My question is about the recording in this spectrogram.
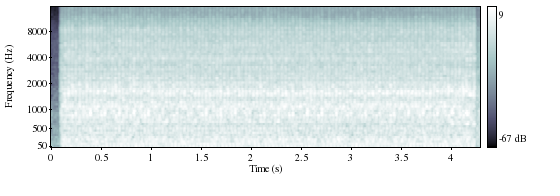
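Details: BMW E87 120d diesel, 17 years old, just after fuel filter change and priming: steady, even diesel clatter at idle, loud but smooth with no misses, knocks or leaks; healthy idle.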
